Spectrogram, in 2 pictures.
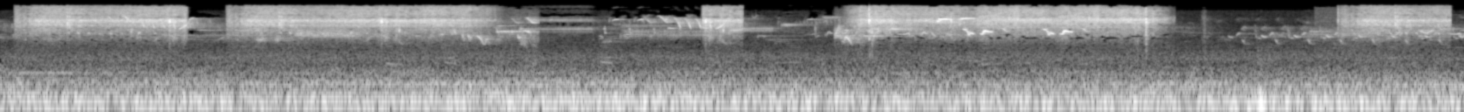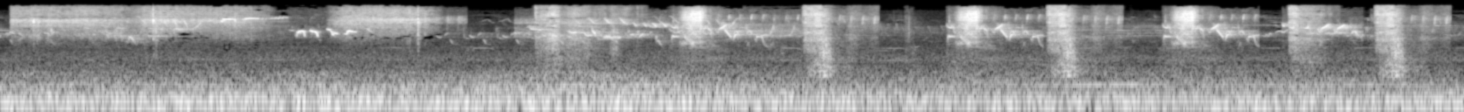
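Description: A small steel trowel scraping through damp sand in several separate passes, then digging in quick, short strokes from about two-thirds of the way in, with birds chirping behind it.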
